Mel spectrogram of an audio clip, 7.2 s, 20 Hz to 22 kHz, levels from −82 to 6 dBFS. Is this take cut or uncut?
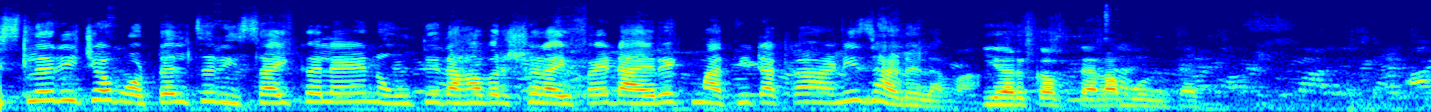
cut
